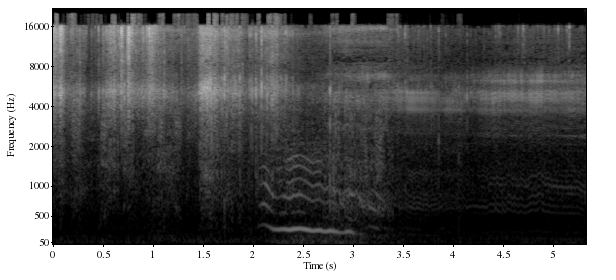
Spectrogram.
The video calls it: Staffordshire Bull terrier making funny sound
